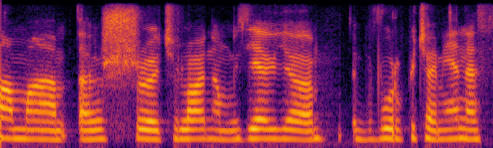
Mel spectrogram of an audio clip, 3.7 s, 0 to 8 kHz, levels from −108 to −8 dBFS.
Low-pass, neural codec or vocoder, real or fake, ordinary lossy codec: 7.2 kHz; none; real; Opus, 64 kbps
